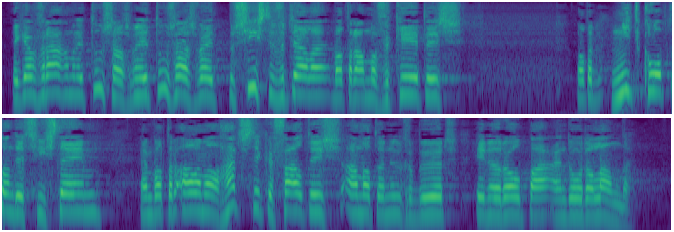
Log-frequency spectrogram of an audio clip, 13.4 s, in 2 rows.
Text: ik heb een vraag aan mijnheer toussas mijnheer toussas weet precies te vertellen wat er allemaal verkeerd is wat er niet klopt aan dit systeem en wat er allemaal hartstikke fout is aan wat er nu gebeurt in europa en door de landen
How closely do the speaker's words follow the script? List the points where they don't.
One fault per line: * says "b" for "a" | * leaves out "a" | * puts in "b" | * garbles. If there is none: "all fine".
all fine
